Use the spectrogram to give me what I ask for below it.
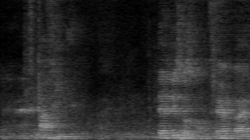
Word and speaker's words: AfiDe: And he said it's like Africa, AfiDe. Then this was confirmed by the one who offered the prayer. So now I know it's AfiDe.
